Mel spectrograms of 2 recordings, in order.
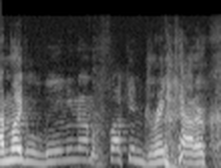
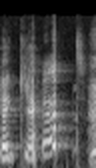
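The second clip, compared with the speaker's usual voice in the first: squeaky high laugh through words; laughing too hard to speak; 13 semitones higher than usual. Retold or imitated. Overcome with laughter.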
